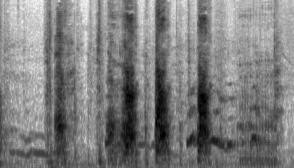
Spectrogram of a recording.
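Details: A Jack Russell Terrier raiding a chicken coop gives a quick series of sharp, harsh barks while being called out.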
